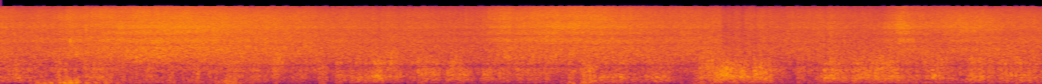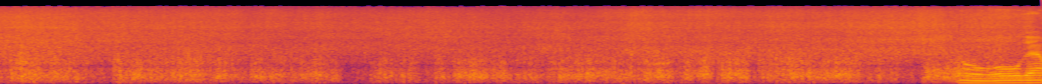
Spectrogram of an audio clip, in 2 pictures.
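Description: Big sea waves striking a fishing boat heading out to sea, with heavy wind buffeting and repeated crashing surges of water, loud and close, and a voice briefly heard near the end.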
